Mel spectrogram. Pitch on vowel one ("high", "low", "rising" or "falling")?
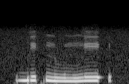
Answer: high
